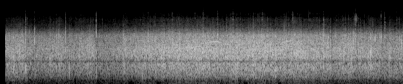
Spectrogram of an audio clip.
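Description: Large stadium crowd applauding: a steady, dense wash of clapping that grows a little louder after the first second or so.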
